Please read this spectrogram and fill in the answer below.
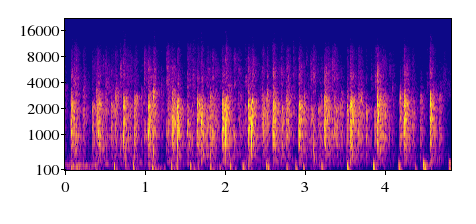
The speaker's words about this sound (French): Ouais, j'aimerais bien qu'on applaudisse, parce que je trouve ça très beau.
